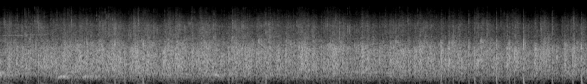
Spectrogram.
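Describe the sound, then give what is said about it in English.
A large audience claps steadily and loudly for a guest on stage who flew 16 hours from Norway, a dense wash of hand claps filling the whole stretch with no break or fade. “Round of applause for that.”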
